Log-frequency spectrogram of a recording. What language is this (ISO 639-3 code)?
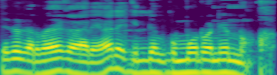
mas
